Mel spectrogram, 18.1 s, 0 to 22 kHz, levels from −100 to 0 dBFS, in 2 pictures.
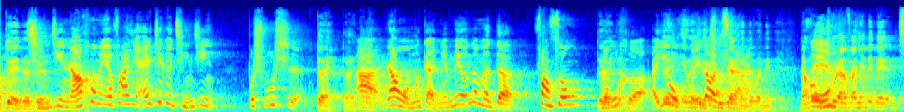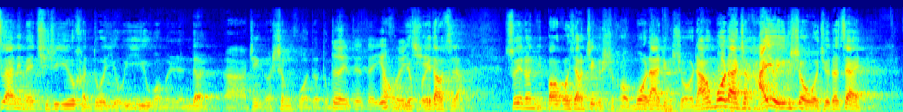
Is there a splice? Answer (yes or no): no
